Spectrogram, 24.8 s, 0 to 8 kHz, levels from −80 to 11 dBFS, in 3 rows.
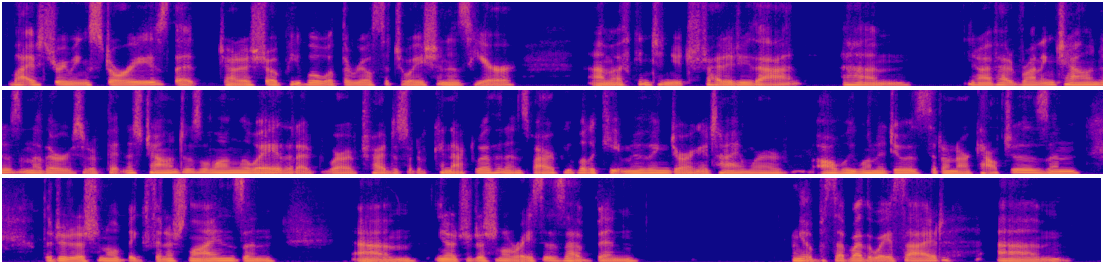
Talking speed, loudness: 215 wpm, -22 LUFS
